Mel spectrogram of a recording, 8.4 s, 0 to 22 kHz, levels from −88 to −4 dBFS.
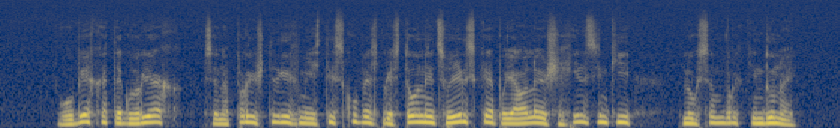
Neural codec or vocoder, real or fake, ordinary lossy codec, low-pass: none; real; none; none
